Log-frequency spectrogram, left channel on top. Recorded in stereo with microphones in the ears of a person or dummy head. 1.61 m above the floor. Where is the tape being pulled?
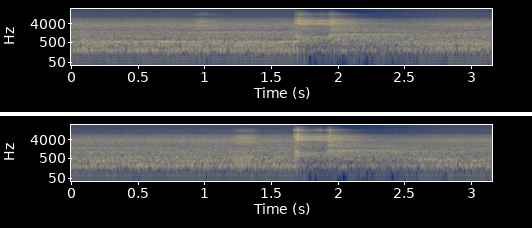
60° right (ahead or behind), 0.7 m.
